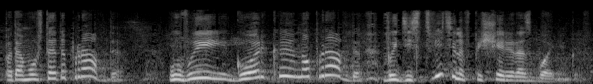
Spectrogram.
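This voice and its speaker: An actress playing a poised, teasing, rebellious society hostess in a 1950s radio drama. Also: female voice, a little high, very animated, normal speed. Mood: teasing, intense. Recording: 1950s radio, chattering crowd behind.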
